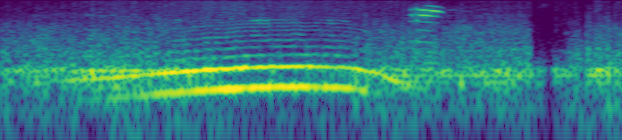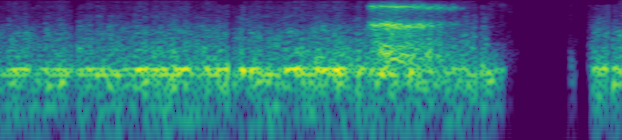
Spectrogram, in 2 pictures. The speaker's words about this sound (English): Cow.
